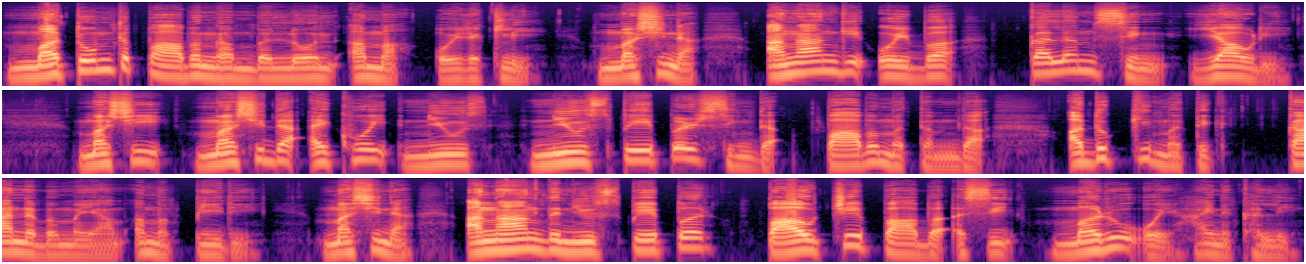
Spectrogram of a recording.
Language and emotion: Manipuri, neutral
